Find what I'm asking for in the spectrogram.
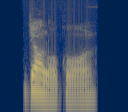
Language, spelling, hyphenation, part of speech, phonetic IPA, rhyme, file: Hungarian, gyalogol, gya‧lo‧gol, verb, [ˈɟɒloɡol], -ol, Hu-gyalogol.ogg
- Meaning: to go on foot, walk, stroll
